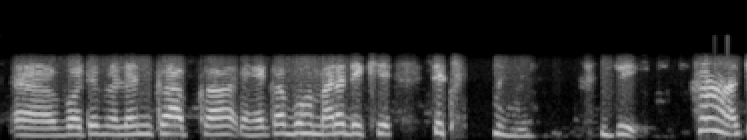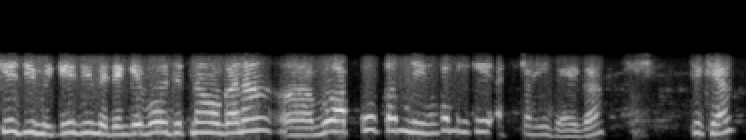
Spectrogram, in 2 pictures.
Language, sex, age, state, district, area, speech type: Hindi, female, 30-45, Uttar Pradesh, Sitapur, rural, conversation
